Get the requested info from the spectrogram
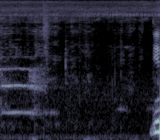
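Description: A rooster crowing, the held last note of its crow fading out in the first second, followed by quiet.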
